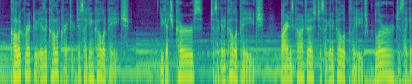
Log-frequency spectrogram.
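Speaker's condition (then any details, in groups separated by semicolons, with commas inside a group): No condition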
